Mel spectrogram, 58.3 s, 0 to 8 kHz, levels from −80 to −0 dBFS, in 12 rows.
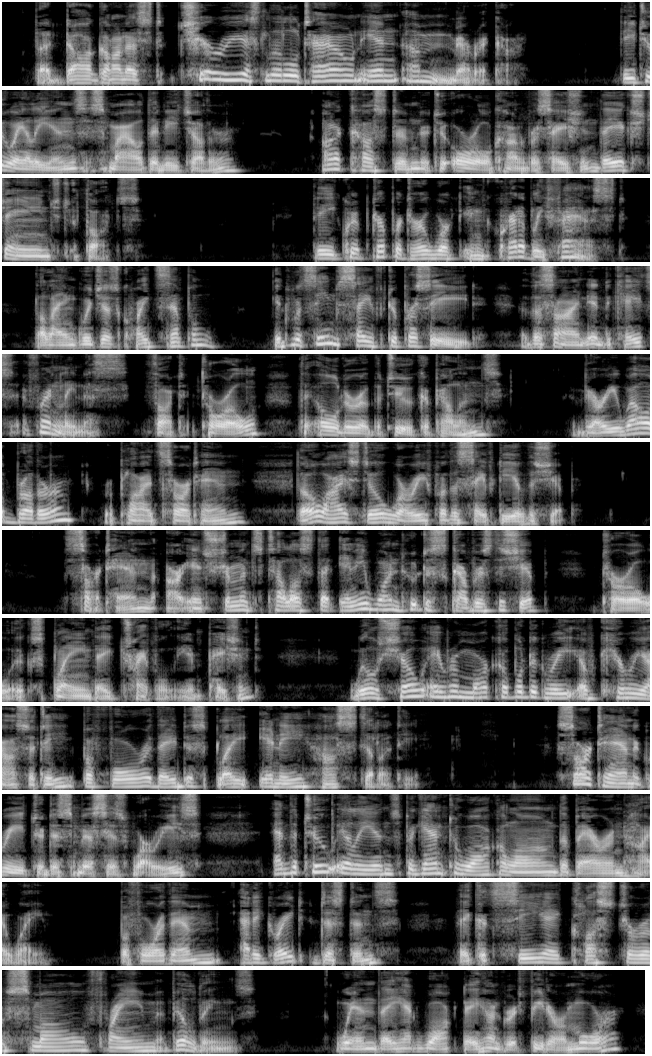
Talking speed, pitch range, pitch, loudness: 135 wpm, 115-165 Hz, 135 Hz, -16 LUFS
